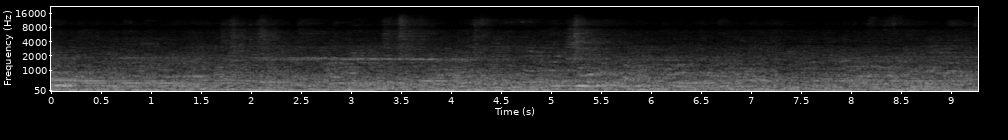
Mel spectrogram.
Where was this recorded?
in a crowded indoor space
